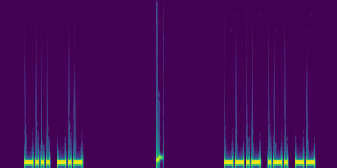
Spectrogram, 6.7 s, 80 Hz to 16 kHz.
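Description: Brisk Morse code at around 22 words per minute, sending common amateur radio contact (QSO) elements: a steady mid-pitched tone keyed in quick dots and dashes, two bursts of characters separated by a pause with a single sharp click.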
